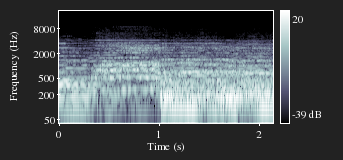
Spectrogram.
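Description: Mixed choir and orchestra performing a solemn mass setting. About half a second in, sustained held chords give way to the full ensemble singing and playing.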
